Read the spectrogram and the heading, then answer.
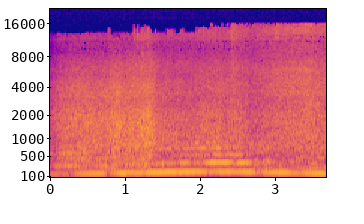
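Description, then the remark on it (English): A Ferrari sports car engine roars steadily at high revs, its deep harmonic drone loud, with a slight rise and fall in pitch and no voices. “Now, when you think of a Ferrari sports car, you might imagine this sound.”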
